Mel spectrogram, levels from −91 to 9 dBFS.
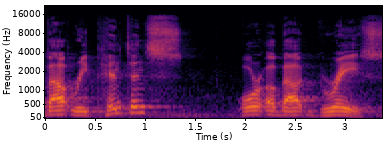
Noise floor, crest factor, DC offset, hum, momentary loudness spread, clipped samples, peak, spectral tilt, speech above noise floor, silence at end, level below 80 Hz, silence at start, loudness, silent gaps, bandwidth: -61 dBFS; 20 dB; under 0.1%; none; 9 LU; under 0.1%; -10 dBFS; -4 dB/octave; 33 dB; 0 s; -66 dBFS; 0 s; -29 LUFS; none; 15.5 kHz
